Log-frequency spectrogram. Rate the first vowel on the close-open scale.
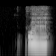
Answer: open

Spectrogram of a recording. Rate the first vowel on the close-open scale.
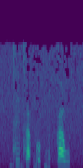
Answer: close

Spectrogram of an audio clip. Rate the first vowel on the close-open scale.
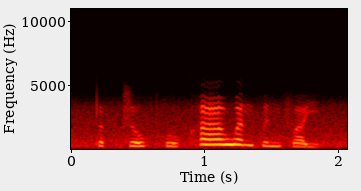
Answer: open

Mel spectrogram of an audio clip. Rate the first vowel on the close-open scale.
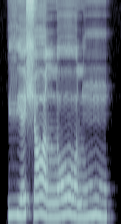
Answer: mid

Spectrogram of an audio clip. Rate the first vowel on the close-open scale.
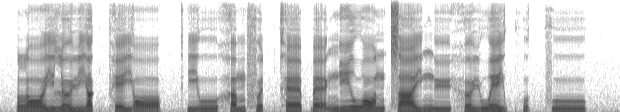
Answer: mid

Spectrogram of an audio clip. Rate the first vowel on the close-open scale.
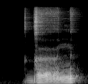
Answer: mid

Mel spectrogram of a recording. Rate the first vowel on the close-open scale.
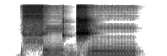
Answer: close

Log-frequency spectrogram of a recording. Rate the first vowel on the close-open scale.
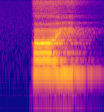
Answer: open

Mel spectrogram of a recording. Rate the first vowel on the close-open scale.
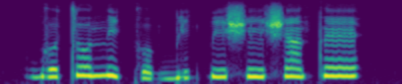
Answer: mid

